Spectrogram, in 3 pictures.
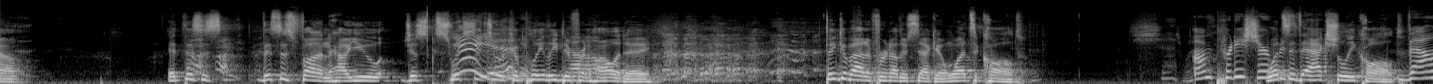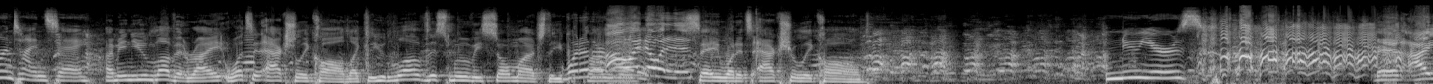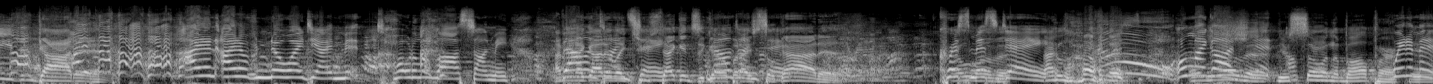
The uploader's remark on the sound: Live from the NerdMelt Showroom in Los Angeles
